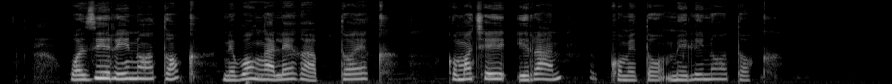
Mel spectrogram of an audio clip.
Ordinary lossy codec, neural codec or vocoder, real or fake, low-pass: none; none; real; none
